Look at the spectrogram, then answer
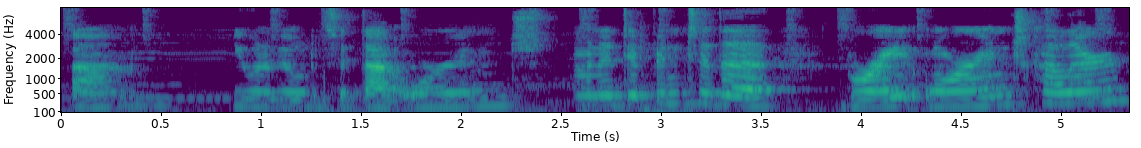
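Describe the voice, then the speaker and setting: A woman talks at a fairly quick pace while music plays clearly behind her. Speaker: beauty vlogger. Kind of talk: makeup tutorial chat. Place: home room. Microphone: phone near.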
